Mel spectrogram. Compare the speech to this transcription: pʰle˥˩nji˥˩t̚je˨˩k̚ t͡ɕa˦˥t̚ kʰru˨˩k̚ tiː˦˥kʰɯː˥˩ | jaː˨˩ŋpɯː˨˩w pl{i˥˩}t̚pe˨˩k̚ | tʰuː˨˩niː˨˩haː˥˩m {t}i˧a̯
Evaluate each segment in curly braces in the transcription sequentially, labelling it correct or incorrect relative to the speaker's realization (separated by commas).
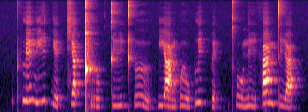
correct, correct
